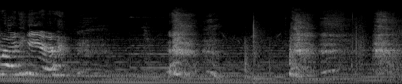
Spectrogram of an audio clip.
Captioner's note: crying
